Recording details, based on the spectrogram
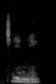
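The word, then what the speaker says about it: ch'iñi: No es chiñi, sino chiñi.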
